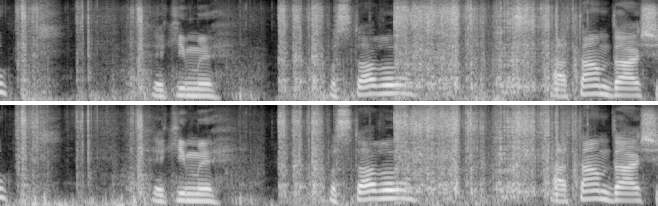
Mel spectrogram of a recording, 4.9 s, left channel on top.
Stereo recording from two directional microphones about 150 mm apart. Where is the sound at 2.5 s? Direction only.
35° right (ahead or behind).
